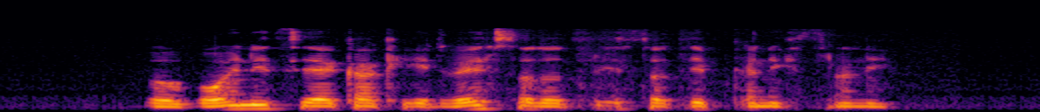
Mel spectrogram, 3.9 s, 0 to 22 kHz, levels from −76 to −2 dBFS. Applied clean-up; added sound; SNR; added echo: none; none; none; none.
